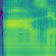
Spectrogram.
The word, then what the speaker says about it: Aussie: Technically, you spell it Aussie, but then you pronounce it Aussie, like Ozzy Osbourne.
